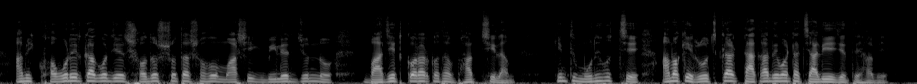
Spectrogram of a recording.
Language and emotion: Bengali, sad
